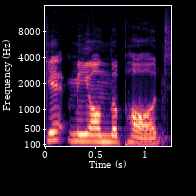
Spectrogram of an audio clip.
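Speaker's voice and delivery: high, stretched-out, pleading scream. Retelling what a listener kept shouting: imitating someone screaming. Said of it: "Him screaming".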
